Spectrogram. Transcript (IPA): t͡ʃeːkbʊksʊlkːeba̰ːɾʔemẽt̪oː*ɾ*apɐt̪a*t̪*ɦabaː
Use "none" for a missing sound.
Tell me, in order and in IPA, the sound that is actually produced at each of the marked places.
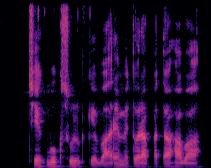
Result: ɾ, none

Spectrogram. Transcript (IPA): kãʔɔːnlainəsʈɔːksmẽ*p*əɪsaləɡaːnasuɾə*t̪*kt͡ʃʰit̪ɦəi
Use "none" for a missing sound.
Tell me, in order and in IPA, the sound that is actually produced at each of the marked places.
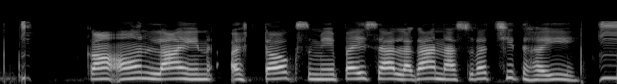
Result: p, none

